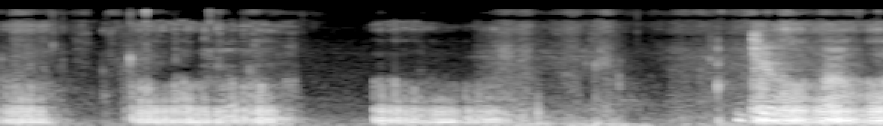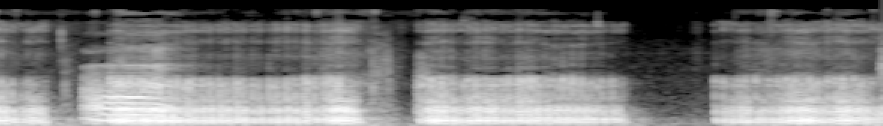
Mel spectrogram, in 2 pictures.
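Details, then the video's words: Pomeranian dog growling indoors, a run of low throaty growls in bursts of about one second with short pauses between, rising in intensity midway; a person's voice speaks faintly alongside. "Pomeranian dog"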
